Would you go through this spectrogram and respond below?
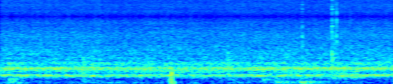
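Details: Swarm of honey bees during relocation, a continuous massed hum with steady low bands and no pauses, one faint tap midway.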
